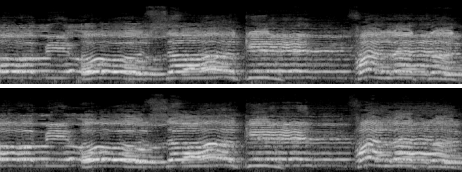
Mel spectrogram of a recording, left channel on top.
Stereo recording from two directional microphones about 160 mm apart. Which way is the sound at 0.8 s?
Centre (ahead or behind).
